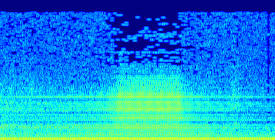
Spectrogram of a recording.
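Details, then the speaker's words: Homebuilt guitar amp: steady low buzzing mains hum with stacked overtones and nothing played over it. There is no hum at zero volume. Owner suspects the volume-control part of the circuit or the grounding; unconfirmed. "You know, see, there's no hum with no volume, so I think it's associated with the volume, or at least on the part of the circuit where the volume control is."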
